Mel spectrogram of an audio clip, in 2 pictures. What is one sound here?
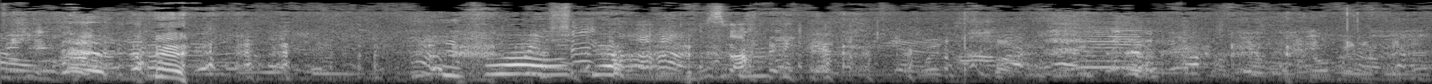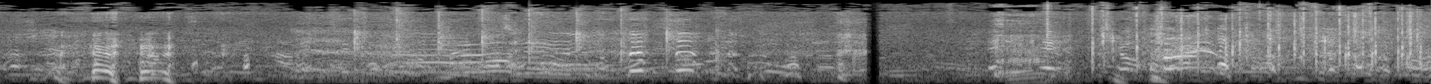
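Elderly women chat and laugh together nearby, outdoors.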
